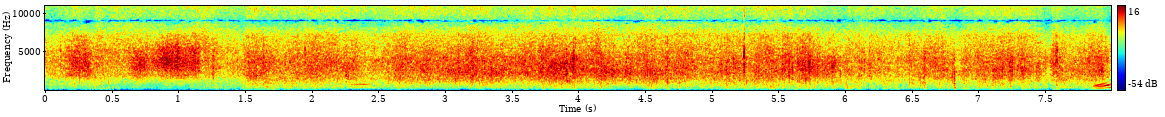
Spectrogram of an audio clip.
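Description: Skis skidding and scraping over firm, chopped-up snow as the skiers make short turns down a steep run, a steady hiss that swells and eases with the turns, mixed with wind rushing over the microphone.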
